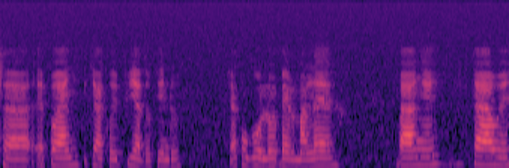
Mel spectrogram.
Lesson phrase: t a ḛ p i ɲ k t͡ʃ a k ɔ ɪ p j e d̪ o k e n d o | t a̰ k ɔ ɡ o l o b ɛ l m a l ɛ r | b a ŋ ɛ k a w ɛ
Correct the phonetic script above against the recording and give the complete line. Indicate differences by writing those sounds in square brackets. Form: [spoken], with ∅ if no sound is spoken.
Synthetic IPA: t a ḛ p [a] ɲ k t͡ʃ a k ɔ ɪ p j [a] d̪ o k e n d o | [t͡ʃ] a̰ k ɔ ɡ o l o b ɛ l m a l ɛ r | b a ŋ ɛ k a w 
